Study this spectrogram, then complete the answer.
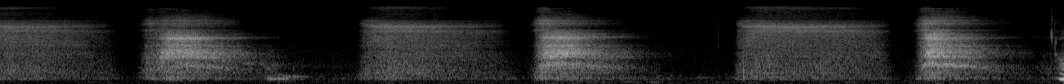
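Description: Someone breathes slowly and deeply through an exercise, long drawn inhales alternating with audible exhales in a steady repeating cycle, close and clear, without speech.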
